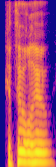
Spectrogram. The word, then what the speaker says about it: Cthulhu: Cthulhu, Haster, Nyarlathotep. Okay, so that's how I pronounce these.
